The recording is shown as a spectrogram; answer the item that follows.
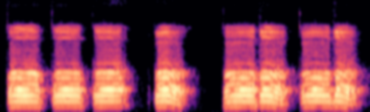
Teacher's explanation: Qof ini huruf istilla ya pastikan tebal.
